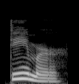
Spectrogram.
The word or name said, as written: deemer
